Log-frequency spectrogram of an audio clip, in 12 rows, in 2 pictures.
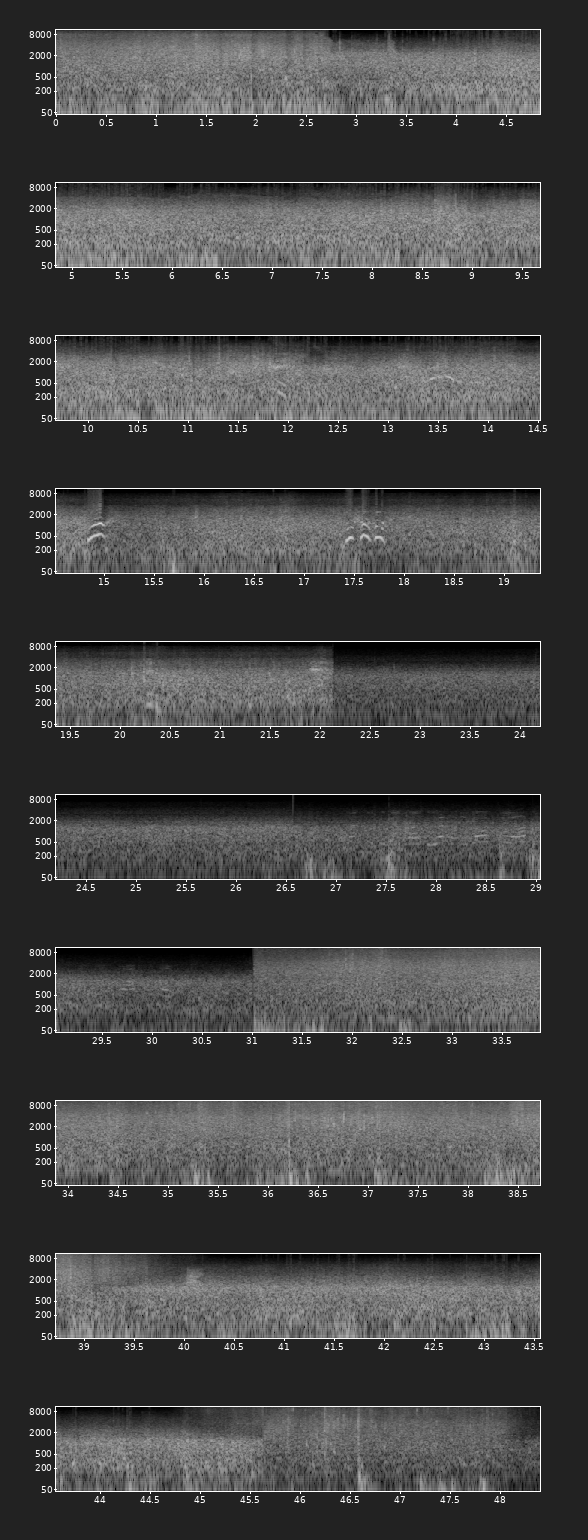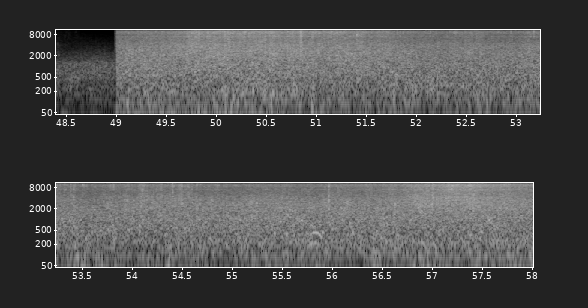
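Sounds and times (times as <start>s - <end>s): whitewater rushing and splashing: 0.0s - 22.2s, 31.0s - 58.0s
paddle strokes in water: 31.0s - 39.7s, 44.2s - 48.3s, 49.0s - 58.0s.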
